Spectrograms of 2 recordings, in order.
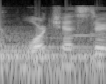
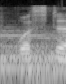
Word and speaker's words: Worcester: like lenio ight that's another way you can pronounce that it's incorrect but it's another way oh yeah when someone gives is a Worchester no that's West it's Worcester and Billerica kit all right so let's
